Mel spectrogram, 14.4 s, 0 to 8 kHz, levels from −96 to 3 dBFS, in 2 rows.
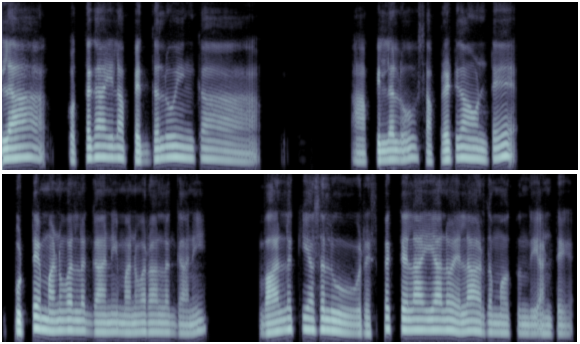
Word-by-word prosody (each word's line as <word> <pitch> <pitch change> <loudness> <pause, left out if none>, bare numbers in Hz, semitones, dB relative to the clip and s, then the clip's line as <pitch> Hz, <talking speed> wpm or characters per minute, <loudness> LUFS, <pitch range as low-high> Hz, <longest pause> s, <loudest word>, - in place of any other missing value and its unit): ఇలా 140 +2 +6 0.6
కొత్తగా 150 +2 +1
ఇలా 145 -1 +1 0.2
పెద్దలు 130 +8 +1 0.2
ఇంకా 135 -1 -4 1.9
ఆ! - - -2 0.2
పిల్లలు 120 +1 +1 0.2
సెపరేట్‌గా 125 +7 0 0.2
ఉంటే 130 +3 -2 1.1
పుట్టే 130 +6 +5
మనవళ్ళకి 135 -2 +1
గానీ, 120 0 0
మనవరాళ్ళకి 120 0 -2
గానీ 105 +4 -3 0.8
వాళ్ళకి 140 +6 +2
అసలు 140 -1 +3 0.4
రెస్పెక్ట్ 150 +8 -2
ఎలా 145 0 +4
ఇయ్యాలో 145 0 +3
ఎలా 135 +2 +2
అర్థమవుతుంది? 110 -2 -4
అంటే 100 0 -6
130 Hz, 90 wpm, -26 LUFS, 115-140 Hz, 1.9 s, ఇలా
